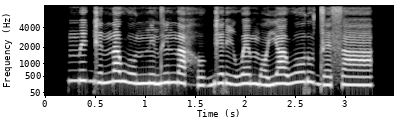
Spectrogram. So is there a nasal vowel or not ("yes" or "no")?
yes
